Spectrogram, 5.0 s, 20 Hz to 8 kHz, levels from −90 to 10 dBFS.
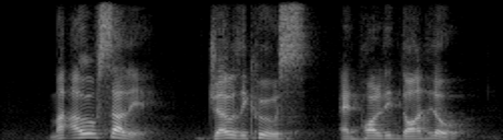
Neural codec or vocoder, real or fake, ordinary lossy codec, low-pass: codec, 16 kHz, 0.8 kbps, ZipCodec; fake; none; none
